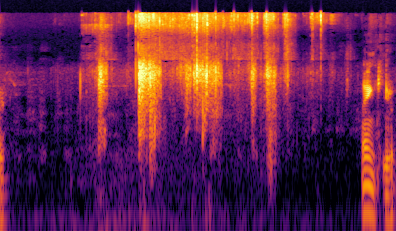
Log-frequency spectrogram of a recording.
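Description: Dry leaves rustle and crunch under a dog's paws.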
